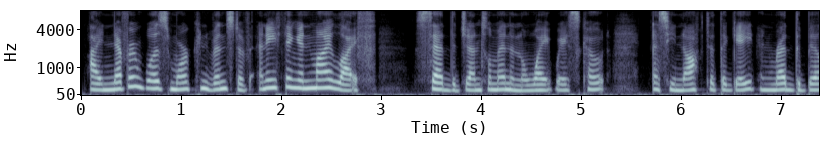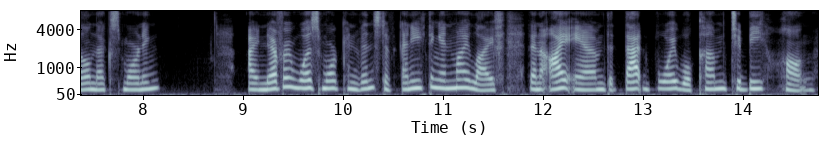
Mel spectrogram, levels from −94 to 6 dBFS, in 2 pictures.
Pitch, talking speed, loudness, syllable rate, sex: 235 Hz, 205 wpm, -18 LUFS, 5.4 syllables/s, female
